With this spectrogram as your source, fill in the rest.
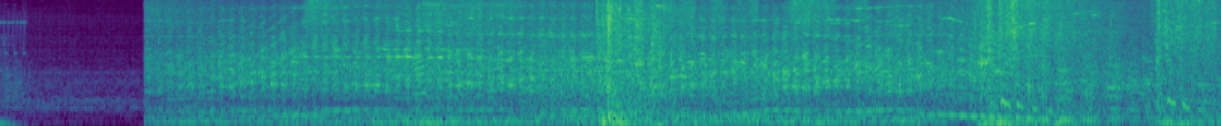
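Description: A hover bike engine hums and whooshes.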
